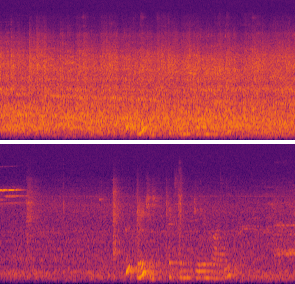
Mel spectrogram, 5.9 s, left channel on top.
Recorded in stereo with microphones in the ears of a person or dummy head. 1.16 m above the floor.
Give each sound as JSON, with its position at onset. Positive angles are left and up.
{"t": 2.5, "sound": "a woman speaking", "side_deg": -25, "distance_m": 1.7}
